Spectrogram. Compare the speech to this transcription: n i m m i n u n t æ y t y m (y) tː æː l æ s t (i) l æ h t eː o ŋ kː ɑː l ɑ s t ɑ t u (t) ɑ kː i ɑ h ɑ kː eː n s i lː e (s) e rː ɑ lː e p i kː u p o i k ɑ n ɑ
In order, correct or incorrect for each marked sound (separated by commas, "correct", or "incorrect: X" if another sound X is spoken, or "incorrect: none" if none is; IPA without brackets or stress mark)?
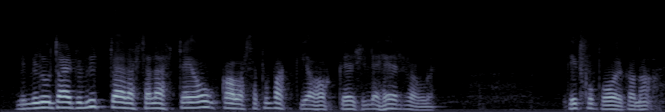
correct, incorrect: æ, incorrect: p, incorrect: h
